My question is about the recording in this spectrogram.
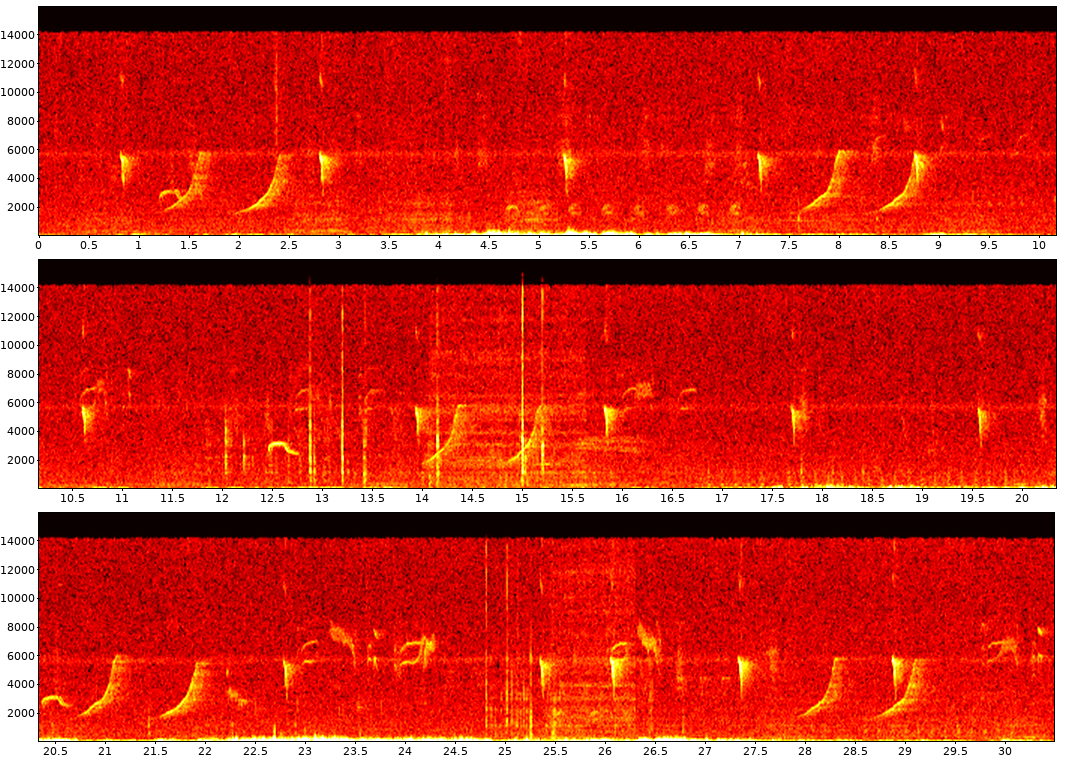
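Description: Songbirds calling over and over outdoors: quick up-sweeping calls and short high chips, repeating every second or two. Twice, for a few seconds at a time, a low rumbling noise rises underneath them.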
